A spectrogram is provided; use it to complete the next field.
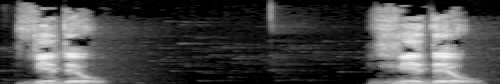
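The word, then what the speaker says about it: vídeo: Northeast in this region the letter D is pronounced as in English as in the word day and the ending e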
